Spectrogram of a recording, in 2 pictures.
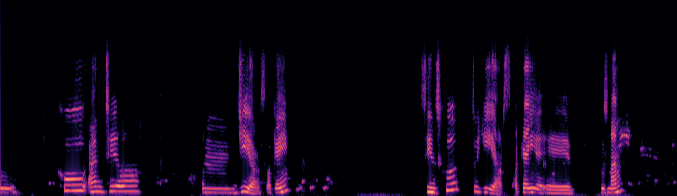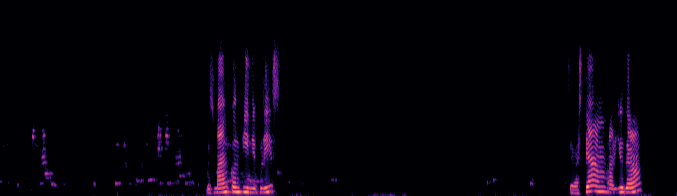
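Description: A woman speaks calmly through an online call, in short bursts with pauses.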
